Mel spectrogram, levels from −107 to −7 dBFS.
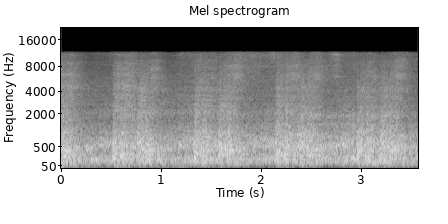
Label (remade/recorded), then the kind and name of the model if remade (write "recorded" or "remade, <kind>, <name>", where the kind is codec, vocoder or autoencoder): recorded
